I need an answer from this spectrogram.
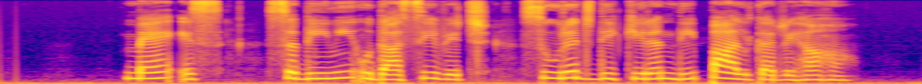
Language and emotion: Punjabi, sad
